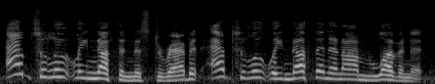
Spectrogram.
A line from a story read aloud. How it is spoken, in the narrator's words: Crow shouted back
